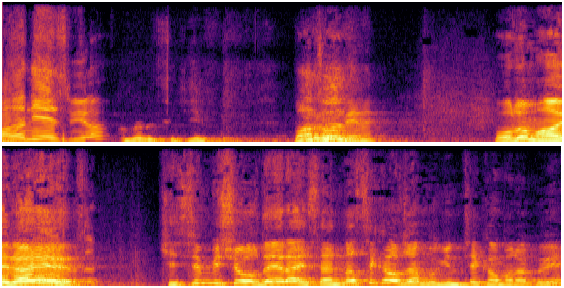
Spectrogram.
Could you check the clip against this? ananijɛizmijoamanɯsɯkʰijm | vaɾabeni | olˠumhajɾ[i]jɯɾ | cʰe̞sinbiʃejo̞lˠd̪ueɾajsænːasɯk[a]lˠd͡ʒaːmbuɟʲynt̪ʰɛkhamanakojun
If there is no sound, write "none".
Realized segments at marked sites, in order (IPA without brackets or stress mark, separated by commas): a, a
